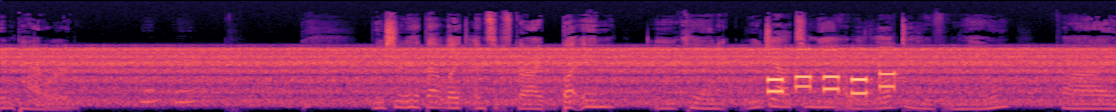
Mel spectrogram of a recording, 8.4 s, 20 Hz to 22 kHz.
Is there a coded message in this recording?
Yes: DTMF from 5.8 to 6.7 s, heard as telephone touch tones, dialled by machine, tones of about 110 ms, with speech in English. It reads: 4081#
